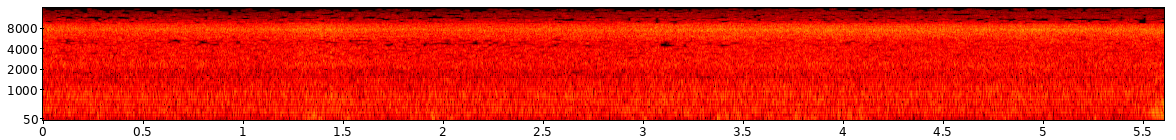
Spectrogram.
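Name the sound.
waterfall, sound of falling water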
